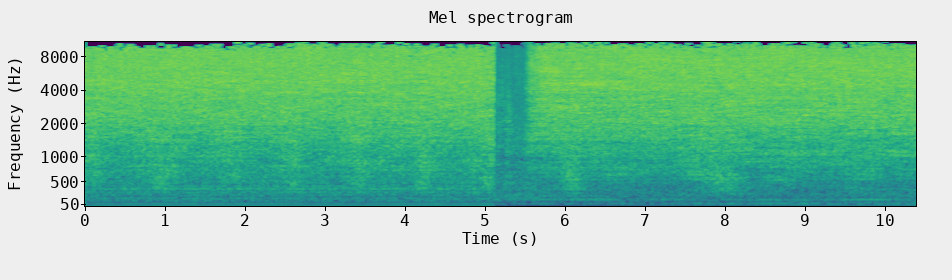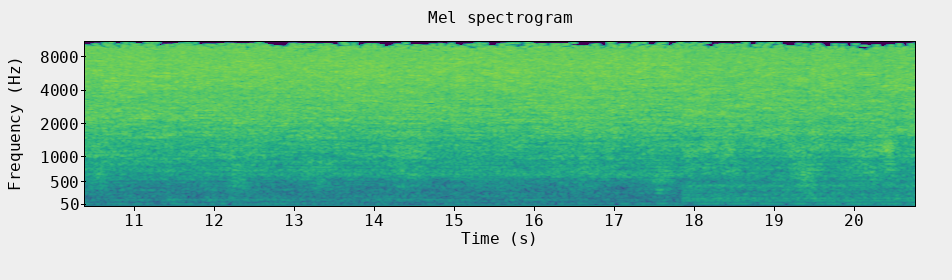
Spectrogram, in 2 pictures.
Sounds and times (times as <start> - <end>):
Spray: 0.0 - 20.7.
